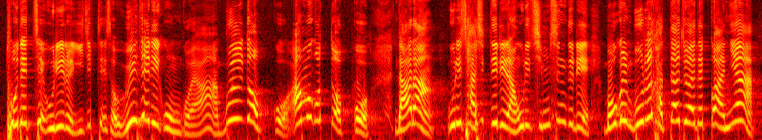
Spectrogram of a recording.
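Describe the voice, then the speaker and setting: A woman voicing angry wandering people shouting complaints at their leader during a children's sermon. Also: very high-pitched, big pitch swings, normal speed, few pauses, pitched above the performer's own voice, exaggerated voice.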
